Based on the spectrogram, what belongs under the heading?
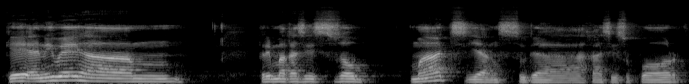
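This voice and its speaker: A middle-aged man from East Java talking casually to his viewers, halting often with fillers and slipping into English. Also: medium pitch, fairly bright tone. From East Java, Indonesia. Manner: halting, many fillers, mixes English into Indonesian. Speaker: vlogger. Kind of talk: casual talk to camera.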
